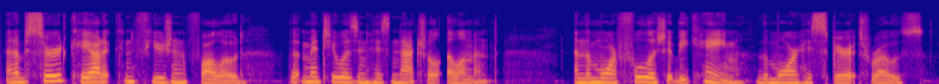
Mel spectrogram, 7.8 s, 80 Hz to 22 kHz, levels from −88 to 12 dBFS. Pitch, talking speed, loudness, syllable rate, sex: 190 Hz, 175 wpm, -19 LUFS, 5.7 syllables/s, female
